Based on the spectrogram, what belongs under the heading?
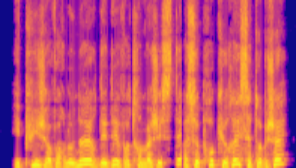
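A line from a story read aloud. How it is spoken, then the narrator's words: Eager exclamation. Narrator (French): s'écria Persée avec empressement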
